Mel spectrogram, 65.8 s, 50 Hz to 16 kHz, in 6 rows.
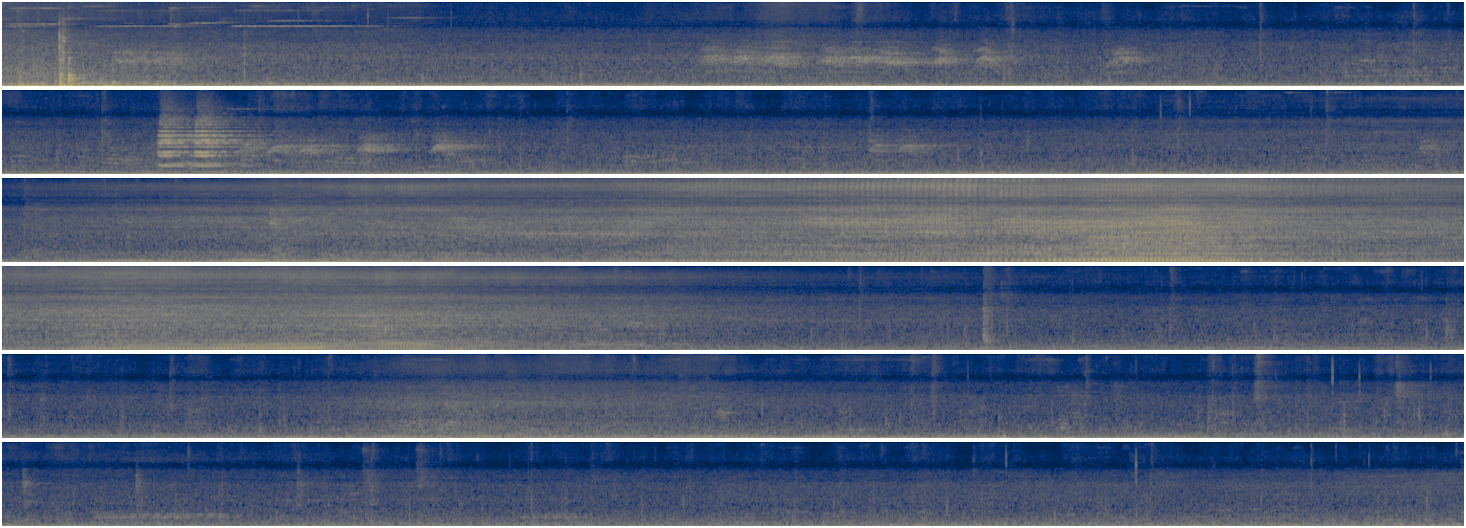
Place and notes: Zhongshan District, Taipei City - Walking through the small streets
Walking through the small streets, Environmental sounds, Motorcycle sound, Traffic Sound, Binaural recordings, Zoom H4n+ Soundman OKM II
Taipei City, Taiwan, February 2014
